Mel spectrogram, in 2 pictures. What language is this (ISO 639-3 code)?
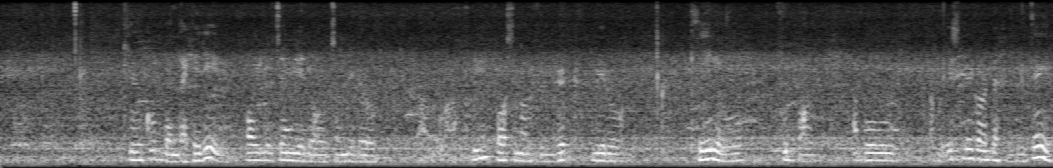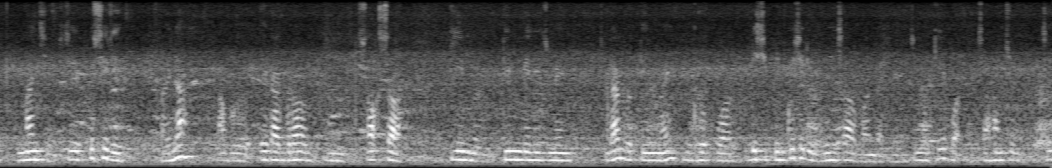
nep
